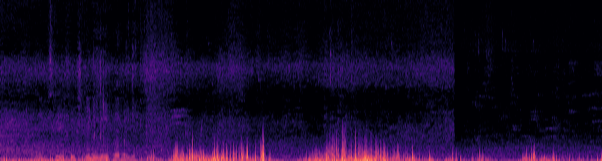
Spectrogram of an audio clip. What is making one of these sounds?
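Tree leaves rustle and thrash in the wind.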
